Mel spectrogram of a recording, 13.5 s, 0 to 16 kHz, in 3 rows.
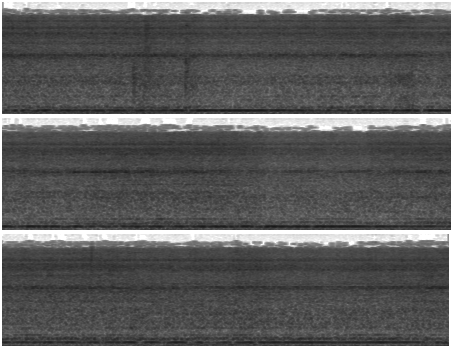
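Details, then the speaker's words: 408 Clevor V8 idling after initial ignition timing was reset with a timing light: deep steady burble, even rumble, no misses or knocks; sounds good, normal idle. "oh man better long time coming sounds good whoo she's old tap good sounds good"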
